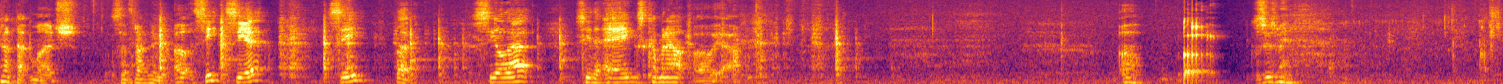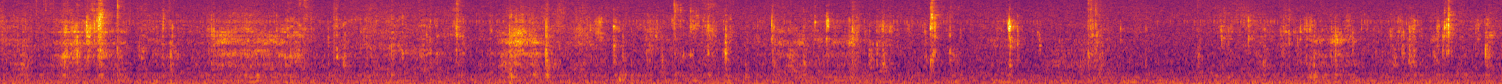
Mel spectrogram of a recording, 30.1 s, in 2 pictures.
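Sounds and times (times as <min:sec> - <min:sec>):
person chewing food: 0:13.3 - 0:30.0.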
